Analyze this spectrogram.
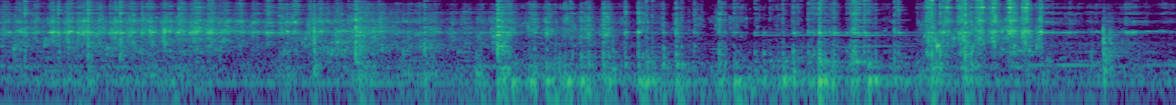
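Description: Eggnog being whisked in a bowl: a fast, continuous scraping and clattering of the whisk against the bowl, louder for a moment near the end.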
